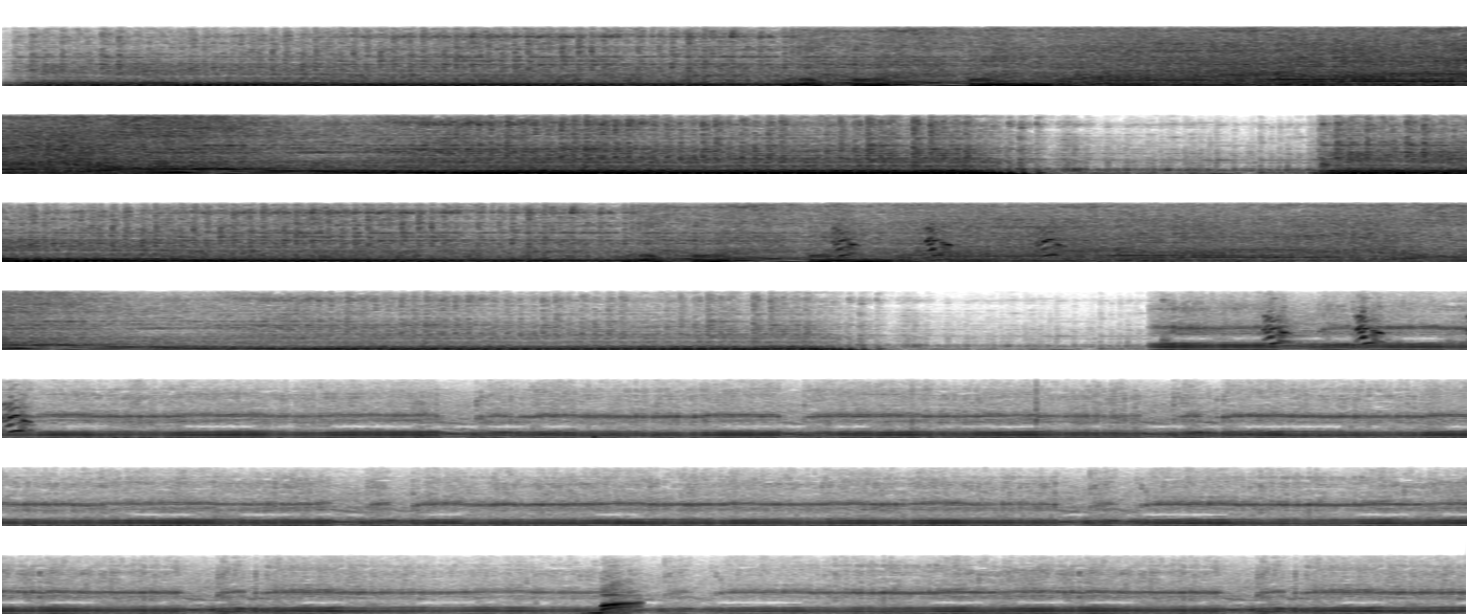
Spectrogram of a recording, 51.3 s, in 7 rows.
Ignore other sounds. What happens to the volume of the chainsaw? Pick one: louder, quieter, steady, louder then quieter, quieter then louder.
quieter.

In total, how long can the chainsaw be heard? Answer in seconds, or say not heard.
51 s.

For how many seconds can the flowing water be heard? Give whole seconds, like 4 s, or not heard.
not heard.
